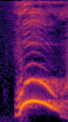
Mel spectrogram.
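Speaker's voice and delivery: very high, loud celebratory "woo"; sudden falsetto cheer; relieved whoop. Retold or imitated. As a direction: whoop it out like a hugely relieved dad. Dad celebrates the relieving news.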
